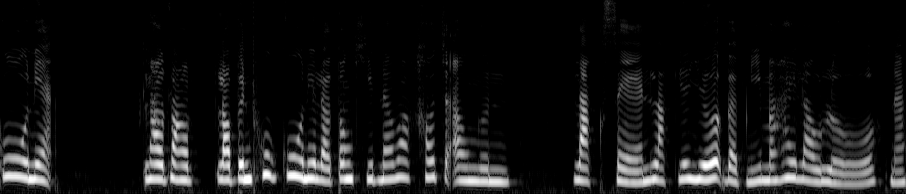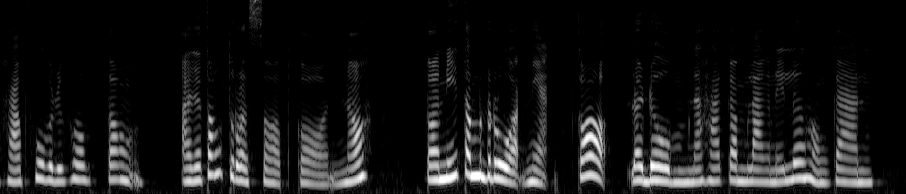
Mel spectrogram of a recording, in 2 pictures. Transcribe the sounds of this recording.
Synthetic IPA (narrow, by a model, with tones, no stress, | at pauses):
kuː˥˩ni˥˩ɐ | ɾa˧wɾa˧wɾa˧wp̬e˧npʰuː˥˩kuː˥˩niː˥˩ɾa˧wt̪ɔ˥˩ŋkʰi˦˥t̪̚na˦˥waː˥˩kʰa˦˥wt͡ɕa˨˩ʔa˧wŋɤ˧n | la˨˩k̚sɛː˩˦nla˨˩k̚jɤ˦˥jɤ˦˥ʔbɛː˨˩p̚niː˦˥maː˧ɦa˥˩jɾa˧wlɤː˩˦na˦˥kʰa˦˥pʰuː˥˩bɔː˧ɾi˧˥pʰoː˥˩k̚t̪ɔ˥˩ŋ | ʔaː˨˩t̪̚t͡ɕa˨˩t̪ɔ˥˩ŋt̪ɾu˨˩ət̪̚sɔː˨˩p̚kɔː˨˩nːɔ˦˥ | t̪ɔː˧nːiː˦˥t̪a˧mɾu˨˩ət̪̚ni˥˩ɐkɔː˥˩ɾa˧do˧mna˦˥kʰa˦˥ka˧mla˧ŋna˧jɾɯ˥˩əŋkʰɔː˩˦ŋkaː˧n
